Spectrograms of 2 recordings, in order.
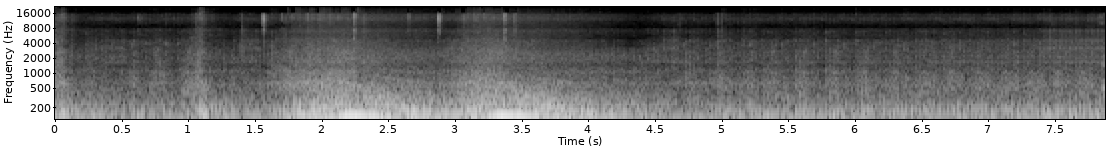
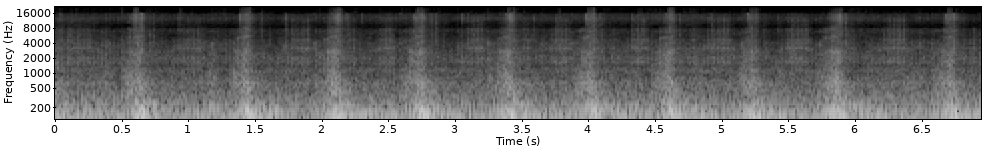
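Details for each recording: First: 7.3L diesel truck prone to rough idle on startup: started after the glow plug light goes out, the engine rises briefly under a throttle blip, then settles into a steady, even idle. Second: Cold-start 7.3 L diesel just after the glow light goes out: rough idle, with uneven low thumping surges about 1.5 times a second. It sometimes smooths out on its own.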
